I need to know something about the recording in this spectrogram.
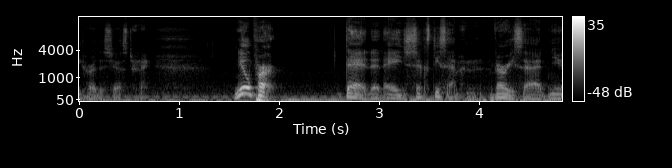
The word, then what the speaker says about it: Peart: Did you know it's pronounced Peart?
